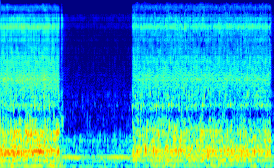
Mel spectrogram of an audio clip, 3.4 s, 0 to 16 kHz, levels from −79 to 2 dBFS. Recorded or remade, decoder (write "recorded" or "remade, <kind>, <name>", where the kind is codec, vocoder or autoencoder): remade, vocoder, BigVGAN v2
